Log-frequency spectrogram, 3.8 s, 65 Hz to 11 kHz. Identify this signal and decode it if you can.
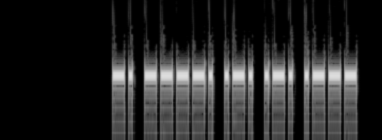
Morse code, heard as a keyed tone, about 30 wpm, 700 Hz. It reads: N9RRJ
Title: USA Call Signs - 5 Characters - 2x Character Spacing - 30wpm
